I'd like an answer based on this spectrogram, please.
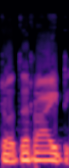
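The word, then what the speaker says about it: right: करके पढ़ेंगे जैसे मैं आ से र और आई का आई तो राई जी एच का साइलेंट हो जाएगा टी से राइट इसे पढ़ते है हम लोग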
